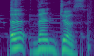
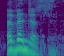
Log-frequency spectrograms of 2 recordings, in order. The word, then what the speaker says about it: Avengers: Dans ce mot, c'est la deuxième syllabe qui est accentuée, donc on va avoir le premier A et le dernier E qui se prononcent E. Avengers. Avengers.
